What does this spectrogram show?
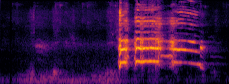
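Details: A cockerel crows once after a stretch of low rumbling noise: a sharp onset, a long steady middle and a falling, fading tail.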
